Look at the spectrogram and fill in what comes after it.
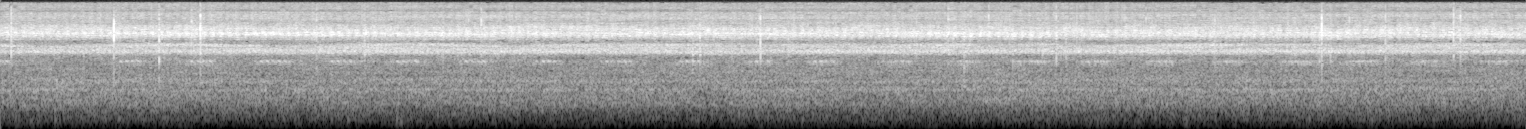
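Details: Night insect chorus mixed with bonfire sounds, a dense continuous high ringing with a softer pulsed chirp repeating rapidly, occasional faint crackles from the fire.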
